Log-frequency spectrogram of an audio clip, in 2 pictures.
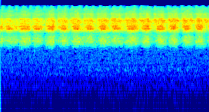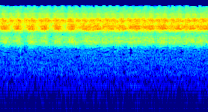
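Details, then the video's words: A chorus of cicadas makes a loud, hissing buzz that swells and fades rhythmically, roughly two to three pulses each second. "Scintillating Cicadas"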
